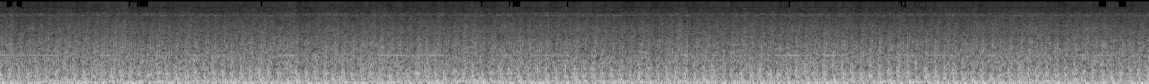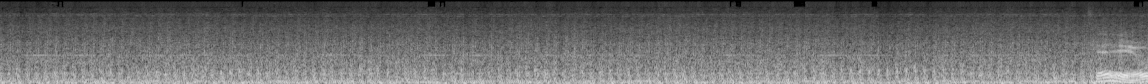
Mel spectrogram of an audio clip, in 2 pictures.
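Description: UH-1 Huey helicopter in the DCS flight game slowing and descending on approach to a runway, giving a steady, loud rotor and turbine drone that runs unbroken throughout, with a brief louder swell at the very end.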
